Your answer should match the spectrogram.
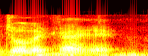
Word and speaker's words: John Le Carré: Ele colocou que uma boa recomendação que ele pode fazer é o livro do escritor John Le Carré. Não sei como pronuncia isso. – É assim mesmo. – Carré? – Uhum, exatamente, John Le Carré.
